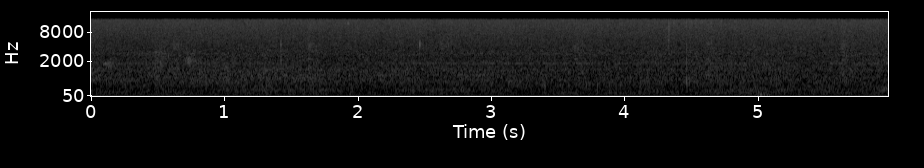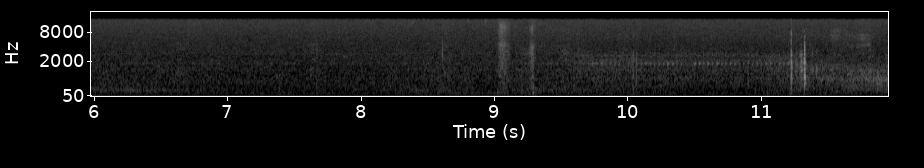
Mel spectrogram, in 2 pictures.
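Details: A quiet indoor room with a low, steady background hiss, broken only by a few faint rustles and soft clicks near the end.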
